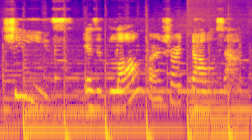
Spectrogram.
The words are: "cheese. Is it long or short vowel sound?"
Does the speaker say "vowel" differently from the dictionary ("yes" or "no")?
yes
